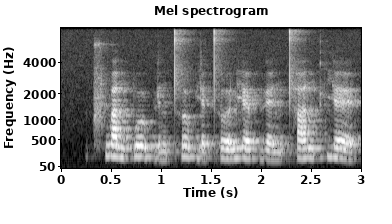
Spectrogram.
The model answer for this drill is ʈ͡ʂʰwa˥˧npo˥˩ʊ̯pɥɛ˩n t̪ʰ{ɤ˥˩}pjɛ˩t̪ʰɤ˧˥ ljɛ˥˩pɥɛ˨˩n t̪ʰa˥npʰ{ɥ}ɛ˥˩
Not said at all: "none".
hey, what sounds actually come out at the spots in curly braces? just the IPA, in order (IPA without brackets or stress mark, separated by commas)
ɤ˥˩, j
